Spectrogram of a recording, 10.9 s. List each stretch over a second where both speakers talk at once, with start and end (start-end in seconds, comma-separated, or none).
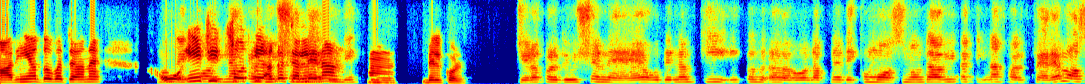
1.7-3.6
